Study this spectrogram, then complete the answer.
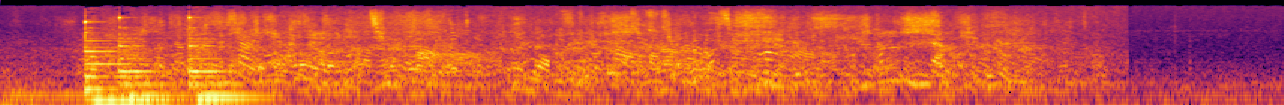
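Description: A crowd of men and women chatter and murmur in a large room.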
